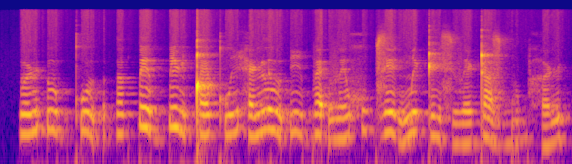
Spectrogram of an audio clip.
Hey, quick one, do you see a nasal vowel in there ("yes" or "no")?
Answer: no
